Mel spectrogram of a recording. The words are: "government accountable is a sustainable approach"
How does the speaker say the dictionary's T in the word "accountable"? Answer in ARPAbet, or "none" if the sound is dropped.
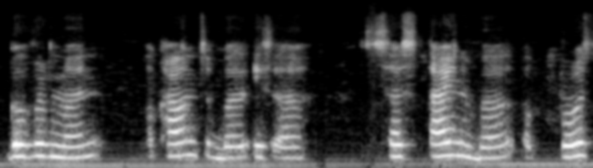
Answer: T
